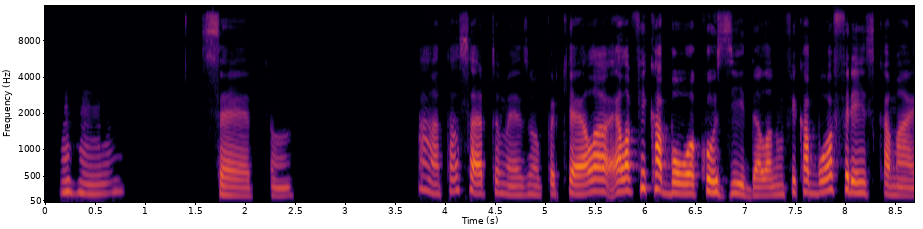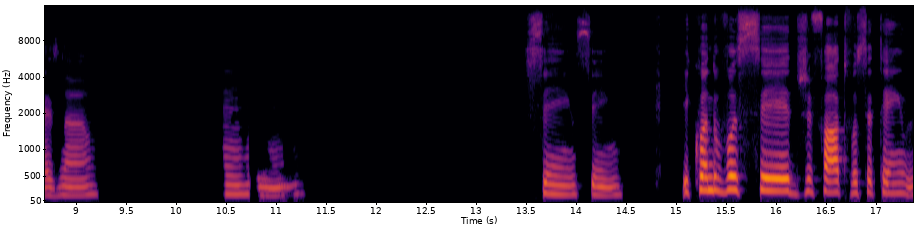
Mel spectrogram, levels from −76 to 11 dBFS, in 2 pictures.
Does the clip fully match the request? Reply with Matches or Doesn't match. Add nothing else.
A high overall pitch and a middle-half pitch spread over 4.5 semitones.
Doesn't match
